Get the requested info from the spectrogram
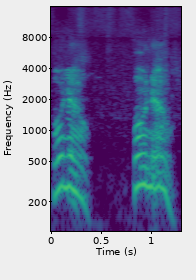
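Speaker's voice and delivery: high, repeated mock-horrified moan; losing her mind. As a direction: relive mortified dread, each phrase set apart. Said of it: "like I was losing my mind".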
